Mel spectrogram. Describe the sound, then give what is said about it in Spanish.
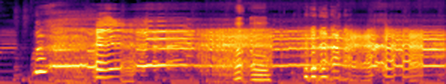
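A voice imitates loud crying and wailing, a wavering, bleating sob that starts abruptly after a brief quiet moment and continues for several seconds with shaky pitch. “¿Estás llorando?”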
